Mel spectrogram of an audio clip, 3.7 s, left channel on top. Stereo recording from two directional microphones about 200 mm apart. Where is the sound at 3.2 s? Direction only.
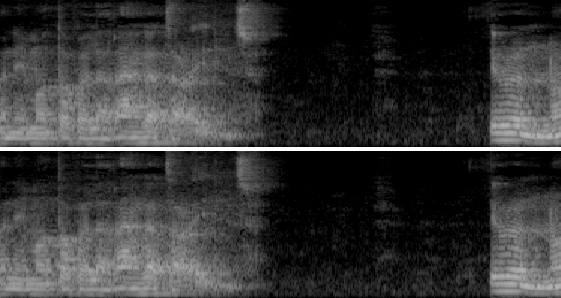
5° left (ahead or behind).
